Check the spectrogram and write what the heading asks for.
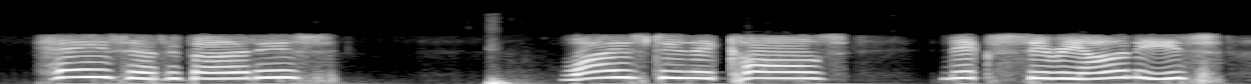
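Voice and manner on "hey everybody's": very high-pitched voice, much higher pitch. Starting a stand-up bit of football jokes for the group, really high voice. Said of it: "Voice really high".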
